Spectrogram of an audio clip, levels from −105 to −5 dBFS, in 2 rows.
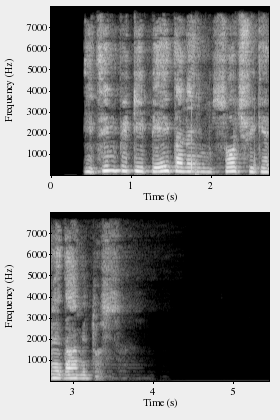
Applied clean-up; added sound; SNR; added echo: neural mask model DeepFilterNet 3.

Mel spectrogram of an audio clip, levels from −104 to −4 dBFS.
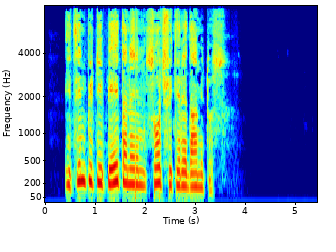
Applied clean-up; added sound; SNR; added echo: none; none; none; none.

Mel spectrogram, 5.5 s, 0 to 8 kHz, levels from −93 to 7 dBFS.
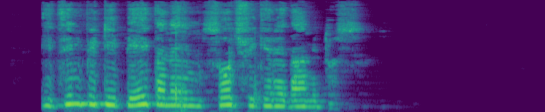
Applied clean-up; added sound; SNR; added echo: classical method WPE with log-MMSE.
